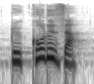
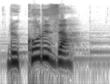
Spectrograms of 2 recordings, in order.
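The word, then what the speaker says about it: colza: これは男性名詞で、ルコルザ、ルコルザと言います。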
